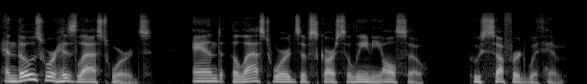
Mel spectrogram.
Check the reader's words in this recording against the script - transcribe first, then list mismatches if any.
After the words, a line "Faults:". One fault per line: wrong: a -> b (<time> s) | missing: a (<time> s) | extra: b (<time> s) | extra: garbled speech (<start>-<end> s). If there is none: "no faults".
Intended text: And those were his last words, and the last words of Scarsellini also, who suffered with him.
And those were his last words, and the last words of Scarsellini also, who suffered with him.
Faults:
no faults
